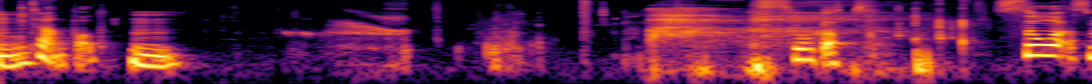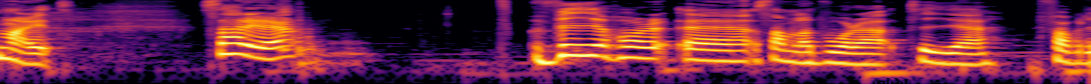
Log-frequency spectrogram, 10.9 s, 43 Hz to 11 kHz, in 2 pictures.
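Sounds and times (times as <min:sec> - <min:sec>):
speech: 0:00.0 - 0:01.0, 0:04.0 - 0:04.5, 0:05.1 - 0:05.9, 0:06.5 - 0:07.1, 0:08.1 - 0:10.9
slurping sip of a drink: 0:01.4 - 0:03.2
swallow: 0:01.4 - 0:04.9.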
